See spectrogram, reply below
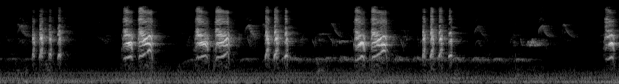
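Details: Long-tailed shrike, local Indonesian type, song with bursts of harsh, buzzy high notes in clustered phrases, some rising chattering elements, separated by short pauses; faint low hum underneath.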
